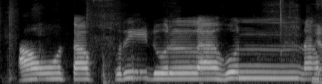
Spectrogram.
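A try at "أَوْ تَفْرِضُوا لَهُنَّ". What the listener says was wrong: Ya, tafridul. Mana dulnya? Nggak ada dulnya, Bu.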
